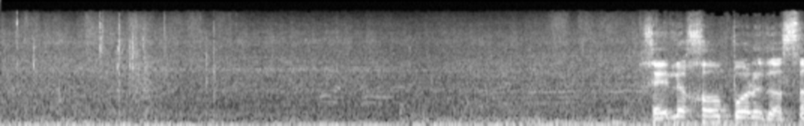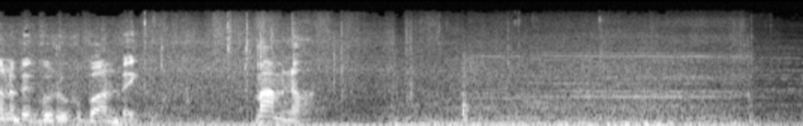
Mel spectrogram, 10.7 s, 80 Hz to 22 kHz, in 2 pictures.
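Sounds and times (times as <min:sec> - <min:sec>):
car driving in with low engine rumble: 0:00.0 - 0:10.7
road noise: 0:00.0 - 0:10.7
speech: 0:04.3 - 0:07.6.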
